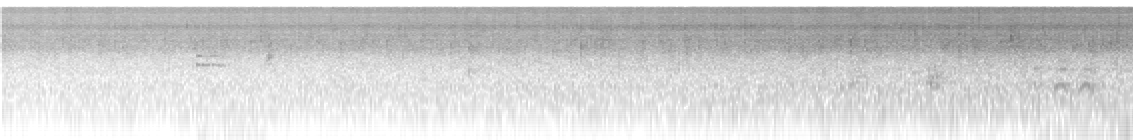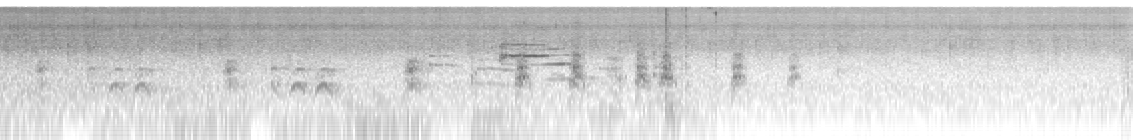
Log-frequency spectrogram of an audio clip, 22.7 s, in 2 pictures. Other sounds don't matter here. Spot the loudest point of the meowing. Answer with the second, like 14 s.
17 s.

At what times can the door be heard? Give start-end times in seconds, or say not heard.
not heard.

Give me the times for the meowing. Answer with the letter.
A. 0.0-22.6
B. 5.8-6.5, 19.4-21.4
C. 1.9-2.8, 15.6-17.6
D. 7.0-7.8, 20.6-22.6
C.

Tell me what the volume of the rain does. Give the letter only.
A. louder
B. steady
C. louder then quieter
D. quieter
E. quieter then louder
C.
